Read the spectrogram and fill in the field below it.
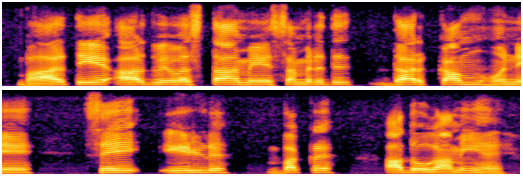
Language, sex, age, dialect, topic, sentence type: Hindi, male, 25-30, Awadhi Bundeli, banking, statement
